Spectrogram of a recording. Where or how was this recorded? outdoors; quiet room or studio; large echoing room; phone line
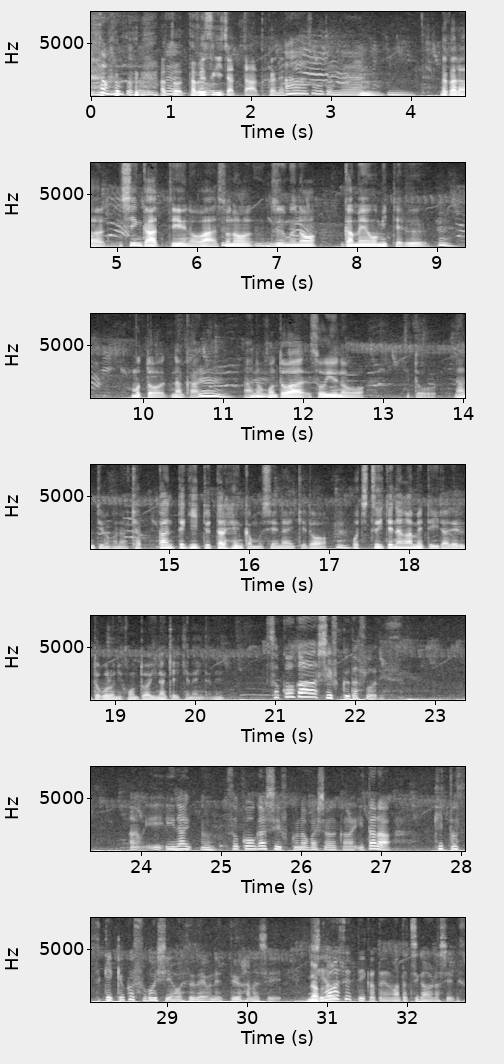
outdoors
